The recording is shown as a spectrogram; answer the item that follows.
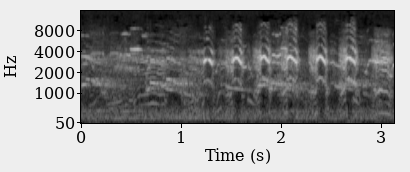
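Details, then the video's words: Seagulls calling, one bird giving a run of sharp, clipped, laughing notes about four a second over a wash of softer overlapping gull cries. "Relax with the sound of the seagulls"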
